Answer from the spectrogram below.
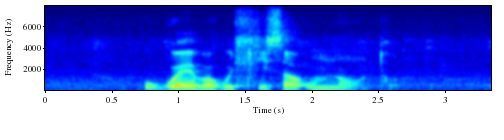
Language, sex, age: South Ndebele, male, 23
